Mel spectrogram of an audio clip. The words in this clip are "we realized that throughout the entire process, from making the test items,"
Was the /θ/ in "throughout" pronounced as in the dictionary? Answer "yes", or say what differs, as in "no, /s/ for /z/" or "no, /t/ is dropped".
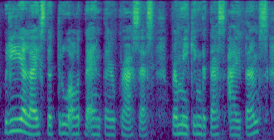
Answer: no, /t/ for /θ/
